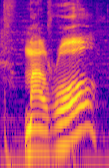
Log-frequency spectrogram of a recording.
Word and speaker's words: Malraux: André Malro, que se escribe Malraux, que dice, la muerte solo tiene importancia en la medida que nos hace reflexionar sobre el valor de la vida.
